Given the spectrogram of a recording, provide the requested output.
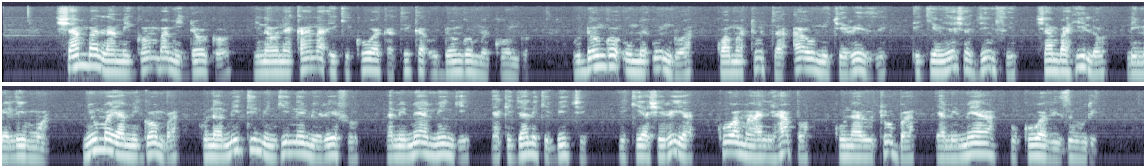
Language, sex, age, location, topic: Swahili, male, 36-49, Kisumu, agriculture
